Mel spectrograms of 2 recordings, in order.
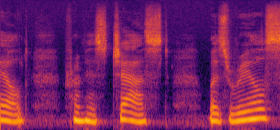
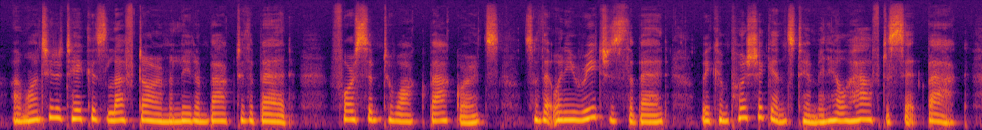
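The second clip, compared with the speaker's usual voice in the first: plain reading voice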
